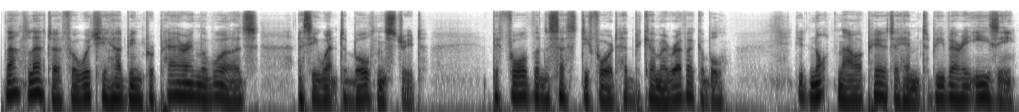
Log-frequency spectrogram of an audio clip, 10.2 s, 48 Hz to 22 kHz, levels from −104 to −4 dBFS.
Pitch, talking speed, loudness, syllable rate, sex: 100 Hz, 200 wpm, -18 LUFS, 6.1 syllables/s, male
